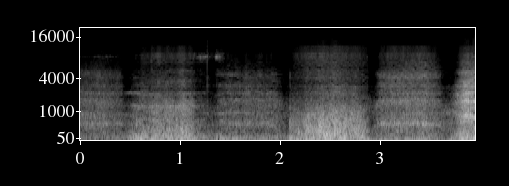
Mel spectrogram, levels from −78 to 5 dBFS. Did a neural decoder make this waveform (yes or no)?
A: yes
